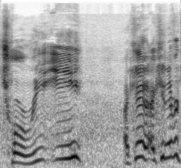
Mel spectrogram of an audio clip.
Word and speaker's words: torii: It's a torii gate. Or is it pronounced tori-ee?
